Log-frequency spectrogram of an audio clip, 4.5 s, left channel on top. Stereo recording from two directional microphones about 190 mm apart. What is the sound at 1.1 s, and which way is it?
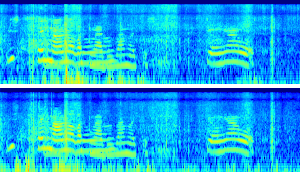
Speech, 10° left (ahead or behind).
